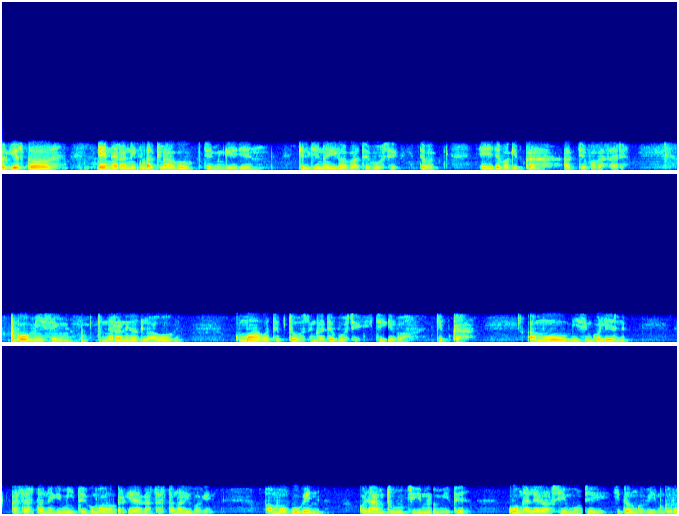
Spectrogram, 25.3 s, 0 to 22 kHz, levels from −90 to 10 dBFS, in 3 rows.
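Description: Packet loss with pitch repetition hits the speech at 13.2–13.36 s (100 ms lost, scattered), 18.26–18.32 s, 22.2–22.26 s and 24.08–24.16 s. Each gap sounds like a brief, buzzy held tone as the last pitch period repeats, rather than a clean silent dropout.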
